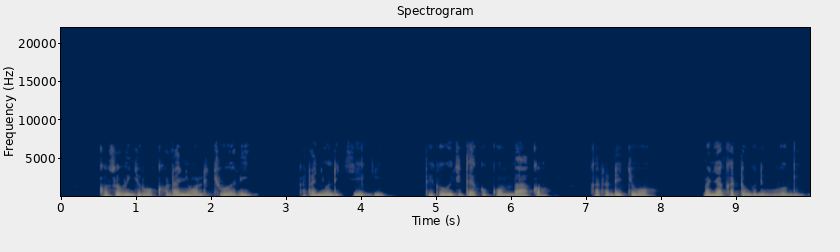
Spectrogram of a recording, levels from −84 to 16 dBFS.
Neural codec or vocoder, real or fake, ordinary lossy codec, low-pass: none; real; none; 7.2 kHz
